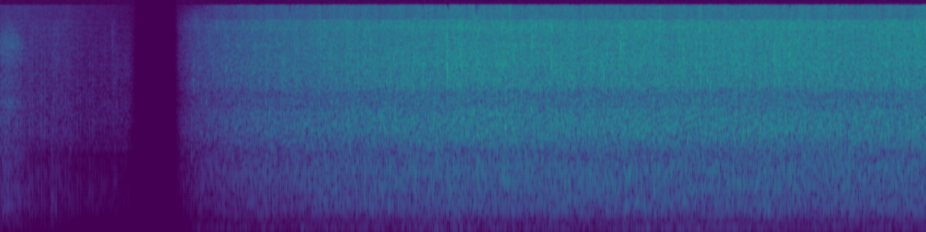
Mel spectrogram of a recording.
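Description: Stream of water rushing past in Norway near Geiranger and Trollstigen, a steady broadband roar that swells in after a brief silence and holds loud and even, with no voices.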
